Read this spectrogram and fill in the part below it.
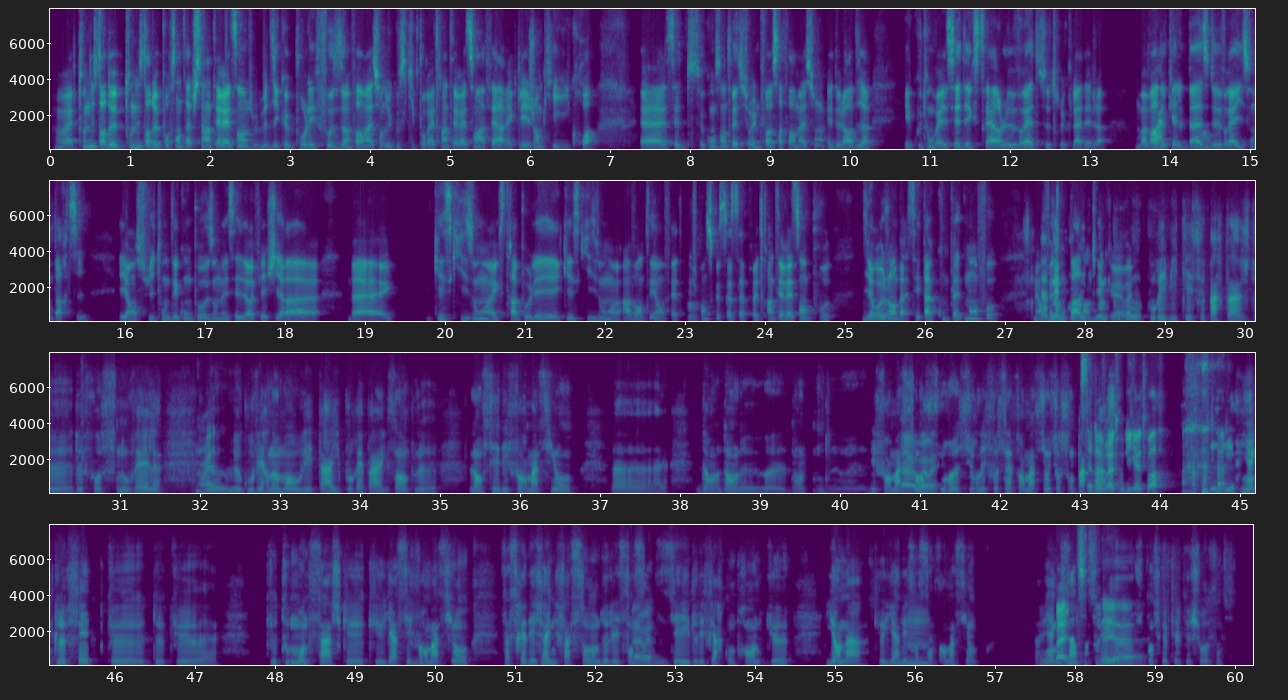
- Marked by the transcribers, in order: other noise; tapping; chuckle; other background noise
- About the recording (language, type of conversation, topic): French, unstructured, Quels sont les dangers des fausses informations sur internet ?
